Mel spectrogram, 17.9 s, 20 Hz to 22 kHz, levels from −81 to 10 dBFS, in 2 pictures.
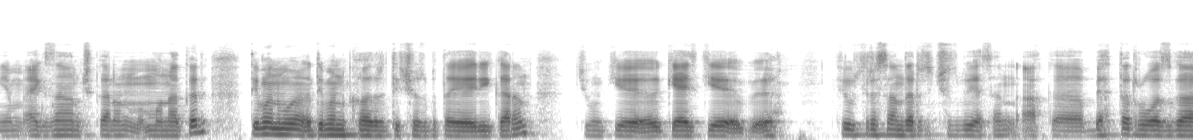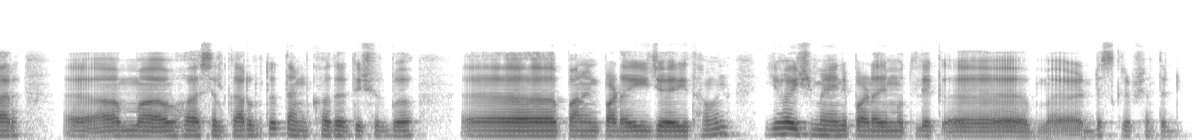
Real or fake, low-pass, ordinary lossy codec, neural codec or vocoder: real; 7.2 kHz; none; none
